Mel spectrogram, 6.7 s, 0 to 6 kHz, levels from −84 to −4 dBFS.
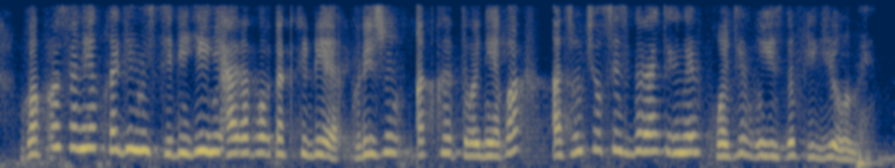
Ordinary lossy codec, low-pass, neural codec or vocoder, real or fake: none; 5.4 kHz; codec, 16 kHz, 1 kbps, FreqCodec, smaller model; fake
